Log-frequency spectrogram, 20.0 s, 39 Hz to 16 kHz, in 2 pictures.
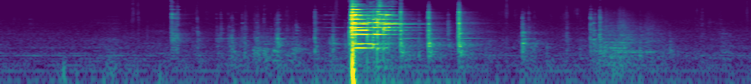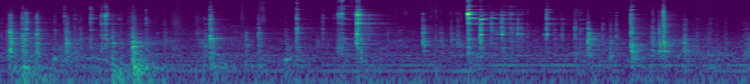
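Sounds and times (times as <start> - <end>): steel parts clinking: 4.7 - 5.7.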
